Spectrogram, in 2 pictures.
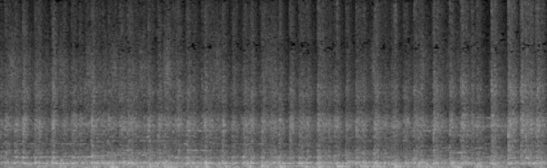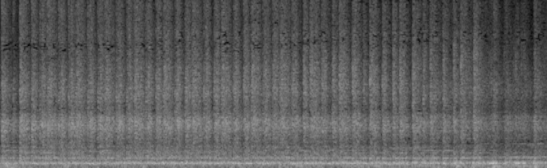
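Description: Loud procession band music: many hand-beaten frame drums (daf) playing a dense, fast, continuous beat under a melody from a cart-mounted band over loudspeakers.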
